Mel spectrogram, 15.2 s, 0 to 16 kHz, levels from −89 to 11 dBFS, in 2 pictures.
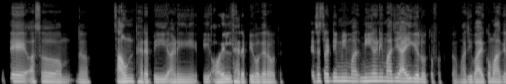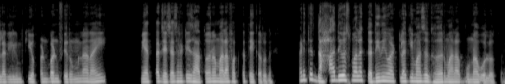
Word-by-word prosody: ते 140 -2 +3
असं 120 -3 -1 0.2
अ, 105 -1 -2 0.4
sound 125 +3 +4
therapy 115 -2 +1
आणि 110 0 0
ती 120 0 -3
ऑइल 115 +3 +5
थेरपी 120 -1 +1
वगैरे 115 -1 +2
होते. 100 -3 -4 0.4
त्याच्यासाठी 150 +3 0
मी 155 0 +3
मी 145 0 +1
आणि 160 0 +3
माझी 150 0 +2
आई 135 0 +4
गेलो 135 -3 +3
होतो 115 -1 -7
फक्त. 100 -2 -20
माझी 105 +2 -3
बायको 115 0 +1
मागे 115 -1 0
लागली 115 +1 -3
की 125 - -4
"आपण 120 0 -4
पण 125 0 0
फिरू 115 -2 -3
ना," 110 - -5
म्हणल, 130 0 -2
"नाही." 130 +5 -1 0.6
मी 125 - 0
आत्ता 125 +2 -2
ज्याच्यासाठी 130 +2 -1
जातोय 125 0 0
ना 130 - +2
मला 125 -1 +2
फक्त 130 0 -6
ते 120 - 0
करू 95 -1 -4
दे 95 - -10 0.4
आणि 190 +3 0
ते 225 - +2
10 165 +6 +1
दिवस 195 +1 +6
मला 185 0 +3
कधी 135 +2 +3
नाही 165 +1 +4
वाटलं 145 -2 +1
की 150 - -2
माझं 140 -1 +3
घर 115 +1 +1
मला 120 0 +1
पुन्हा 110 -1 0
बोलवतोय 100 -1 -5
125 Hz, 220 wpm, -23 LUFS, 115-140 Hz, 0.6 s, दिवस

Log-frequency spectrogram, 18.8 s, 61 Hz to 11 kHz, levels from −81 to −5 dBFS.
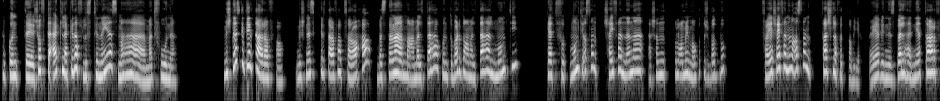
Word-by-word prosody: كنت 225 -1 -1
شُفت 285 +8 -1
أكْلة 245 +2 +5
كده 275 +8 +4
فلسطينية 235 - 0
اسمها 225 - +1
مدفونة. 180 +1 -4 0.9
مش 255 0 0
ناس 465 - +6
كتير 380 -2 +4
تعرَفها، 205 - +3 0.2
مش 205 +2 -8
ناس 250 +1 -1
كتير 255 +1 -8
تعرَفها 235 +2 0
بصراحة، 260 - 0
بس 210 +1 -4
أنا 255 0 +7
لمّا 225 -3 -3
عملتها 205 - 0
كنت 230 -9 -8
برضه 245 +4 -1
عملتها 240 +6 +2
لمامتي، 295 - -3 0.6
كانت 235 0 -1
ف 230 -1 -9
مامتي 275 +5 -1
أصلًا 310 +2 -5
شايفة 255 +4 -2
إن 255 -6 0
أنا 285 +4 0
عشان 240 0 -7
طول 240 -1 -7
عمري 235 +2 -2
ما 200 -4 -4
كنتش 250 0 -15
باطبُخ، 230 +8 -10 0.8
فهي 225 +5 +2
شايفة 325 +5 +4
إن 330 - +2
أنا 315 0 0
أصلًا 325 -3 -2 0.2
فاشلة 275 -2 +2
في 235 - -18
الطبيخ. 180 -6 -13 0.2
فهي 205 +7 -2
بالنسبة 200 -1 -1
لها 235 -1 +1
إن 205 +1 -6
هي 235 - 0
تعرَف 260 +2 +3
240 Hz, 165 wpm, -22 LUFS, 215-275 Hz, 0.9 s, أنا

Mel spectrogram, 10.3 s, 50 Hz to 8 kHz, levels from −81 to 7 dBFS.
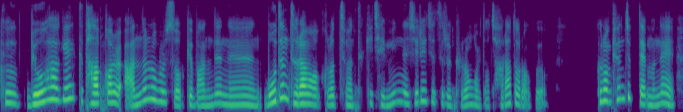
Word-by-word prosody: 그 225 -2 -1
묘하게 290 - +5
그다음 220 -7 +3
거를 235 -3 +4
안 195 - +1
눌러볼 275 -1 0
수 205 -7 -4
없게 190 +3 -2
만드는 185 0 -3
모든 270 - +3
드라마가 210 -4 +4
그렇지만 185 -1 -4
특히 220 - -12
재밌는 210 +5 -5
시리즈들은 230 -6 -5
그런 185 +6 -5
걸 175 -3 -6
더 160 - -14
잘하더라고요. 205 +3 -4 0.8
그런 265 0 +2
편집 310 +3 -4
때문에 195 0 -1
215 Hz, 330 characters per minute, -23 LUFS, 185-250 Hz, 0.8 s, 묘하게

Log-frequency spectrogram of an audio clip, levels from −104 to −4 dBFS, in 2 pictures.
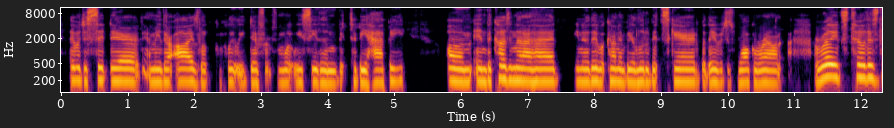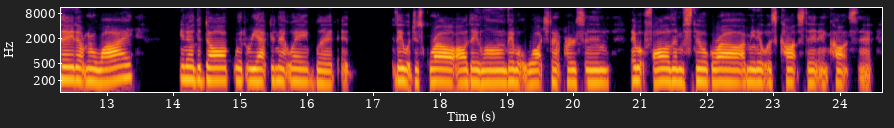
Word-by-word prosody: They 200 - 0
would 195 -1 -1
just 190 -2 -1
sit 200 -1 0
there 190 -1 +1
I - - -6
mean, 180 -1 0
their 180 0 -1
eyes 185 -3 +3
look 165 -1 -7
completely 180 +2 -6
different 175 -2 -6
from 175 0 -8
what 175 - -4
we 180 - -2
see 180 +1 -2
them 165 -1 -1
b - - -8
to 180 - -5
be 175 -1 +3
happy, 180 +3 -2 0.6
um, 185 -2 +3
and 185 -1 +1
the 185 - +1
cousin 205 -2 +1
that 195 -1 +3
I 190 0 +4
had, 185 0 +1 0.2
you 185 - -6
know, 185 0 0
they 190 0 +2
would 180 - -3
kinda 185 -1 0
be 180 +1 0
a 175 - 0
little 180 0 +1
bit 175 - -5
scared, 180 -1 -2
but - - -7
they 180 +1 +1
would 170 +1 -7
just 170 +1 -13
walk 180 0 0
around. 170 0 0 0.5
Really, 230 +5 +6
it's 220 - -5
till 230 -1 +2
this 225 -3 +2
day, 205 0 +3
I - - +4
don't 190 -2 0
know 190 -1 +2
why, 200 +6 +3 0.7
you 210 - -1
know, 205 -1 +2
the 200 +1 0
dog 195 0 +4
would 190 -2 -2
react 185 0 0
in 195 - -2
that 185 -2 -2
way, 185 -1 -2
but 170 -2 -5
it, - - -10 0.7
they 195 -1 +3
would - - 0
just 180 -1 -5
growl 185 -1 +5
all 175 0 +2
day 180 -1 0
long, 175 0 0
they 180 +1 0
would 175 - -2
watch 170 +1 -2
that 175 -1 -5
person, 175 0 -2 0.3
they 195 - 0
would 195 - +1
follow 185 +1 +2
them, 180 -1 +1
still 185 +2 -1
growl, 180 0 +3
I - - -2
mean, 180 -1 0
it 175 - -1
was 175 -2 -5
constant 175 -1 -3
and - - -7
constant 170 - -5
180 Hz, 215 wpm, -23 LUFS, 175-190 Hz, 0.7 s, Really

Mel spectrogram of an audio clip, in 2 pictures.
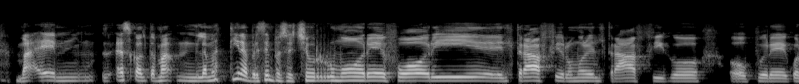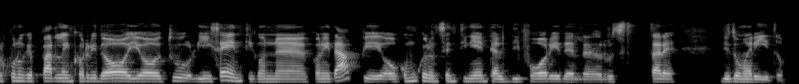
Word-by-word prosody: Ma, 155 +1 +2
ehm, 170 0 0
e 155 +4 -3
ascolta, 175 -3 +2
ma, 175 +2 +3
mhmm, 165 -2 -5
la 175 - +6
mattina 220 +5 +2
per 155 - 0
esempio 180 0 +1
se 155 0 +1
c'è 180 +3 +4
un 175 - +3
rumore 175 0 +3
fuori, 170 0 +4 0.2
il 155 +1 -4
traffi 175 0 +4
il 160 - -2
rumore 160 +1 -2
del 155 0 -10
traffico 150 0 -2 0.3
oppure 145 +1 -1
qualcuno 155 +3 -5
che 145 0 -5
parla 150 0 0
in 145 - -4
corridoio, 140 -2 0
tu 155 +2 -6
li 135 0 -5
senti 165 -5 0
con 130 0 -6 0.3
con 130 +1 -6
i 130 - 0
tappi 135 0 0
o 125 0 -3
comunque 155 +3 -6
non 140 - -4
senti 140 0 -5
niente 140 0 -2
al 130 - -1
di 130 0 -9
fuori 130 0 -2
del 125 -1 -5
russare 130 +1 -3 0.4
di 130 - -6
tuo 135 0 -3
marito? 125 -3 -4
150 Hz, 175 wpm, -22 LUFS, 135-170 Hz, 0.4 s, la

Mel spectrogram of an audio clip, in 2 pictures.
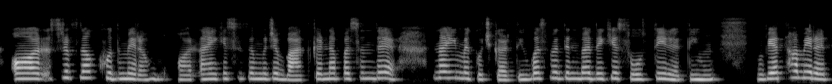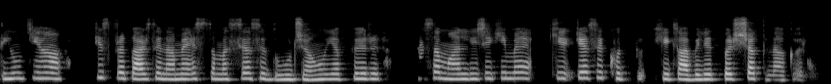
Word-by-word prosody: और 260 -1 +7
सिर्फ़ 310 +3 -4
ना 300 0 +4
ख़ुद 275 -4 -1
में 255 -1 +4
रहूँ, 230 +2 -3 0.2
और 220 - -1
ना 240 - +2
ही 250 0 +2
किसी 260 0 -7
से 260 - -4
मुझे 255 0 +1
बात 210 -2 +2
करना 255 +1 +2
पसंद 270 +1 -2
है, 270 -5 +2 0.4
ना 295 - +2
ही 295 0 0
मैं 270 -2 0
कुछ 230 -2 -4
करती 210 +1 -1
हूँ, 225 - +1
बस 270 0 +1
मैं 285 - 0
दिन 265 -1 0
भर 270 0 +3
देखिए 260 +1 0
सोचती 245 0 -1
रहती 220 +1 -1
हूँ, 225 0 +4 0.5
व्यथा 270 +6 +3
में 300 -1 +3
रहती 245 -1 +1
हूँ 270 +1 -1
कि 285 - -5
हाँ, 275 -1 +2 0.3
किस 310 -1 -4
प्रकार 255 -3 +4
से 260 +2 -2
ना 240 -1 +3
मैं 245 0 +2
इस 255 0 -6
समस्या 245 +1 -1
से 260 -1 -3
दूर 225 0 0
जाऊँ 225 +1 +1
या 245 - +1
फिर 255 -1 +1
ऐसा 270 +3 -5
मान 245 -2 +2
लीजिए 255 +2 -2
कि 280 - -3
मैं 275 0 0 0.3
कि 275 -2 -1
कैसे 290 +1 +2
ख़ुद 260 -1 -5 0.2
की 245 - +2
काबिलियत 230 0 +3
पर 250 - +5
शक 260 -3 +2
ना 210 - -2
करूँ। - - -15
255 Hz, 225 wpm, -23 LUFS, 235-270 Hz, 0.5 s, और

